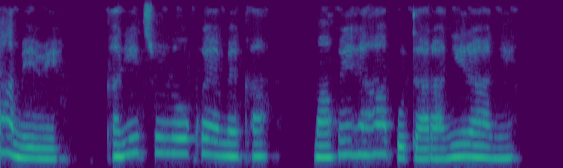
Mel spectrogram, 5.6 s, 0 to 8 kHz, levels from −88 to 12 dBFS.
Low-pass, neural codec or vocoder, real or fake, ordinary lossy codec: 7.2 kHz; none; real; Opus, 32 kbps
